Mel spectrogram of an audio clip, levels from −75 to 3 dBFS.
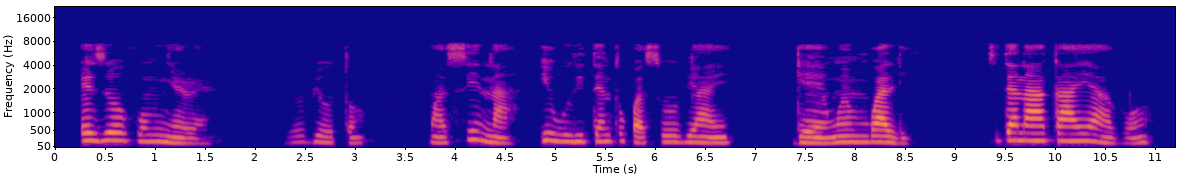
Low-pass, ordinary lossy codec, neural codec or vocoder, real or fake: none; none; none; real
